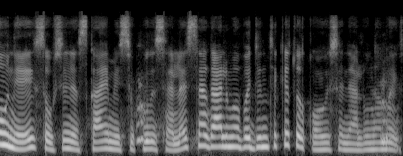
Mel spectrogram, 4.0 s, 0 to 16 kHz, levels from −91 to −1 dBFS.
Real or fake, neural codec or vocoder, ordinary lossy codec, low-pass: fake; codec, 24 kHz, 3.1 kbps, DualCodec; Opus, 24 kbps; 10.8 kHz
